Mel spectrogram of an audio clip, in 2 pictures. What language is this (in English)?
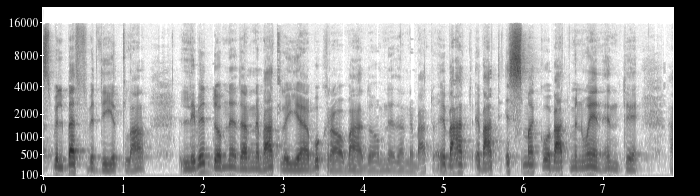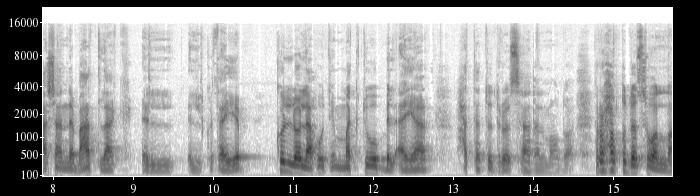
Arabic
